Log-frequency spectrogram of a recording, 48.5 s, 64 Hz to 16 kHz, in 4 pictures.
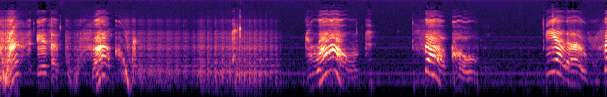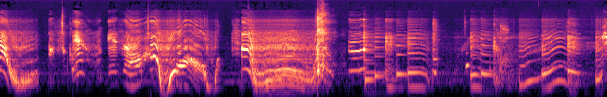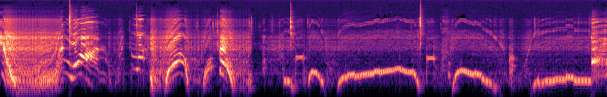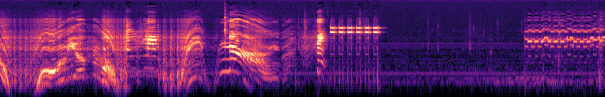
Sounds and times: Inside, small room: 0.0s - 48.5s
Speech: 0.2s - 1.2s, 1.8s - 2.5s, 6.1s - 7.2s, 8.4s - 9.6s, 10.9s - 12.4s, 13.2s - 16.3s, 25.5s - 28.1s, 37.2s - 39.6s, 40.2s - 43.0s.

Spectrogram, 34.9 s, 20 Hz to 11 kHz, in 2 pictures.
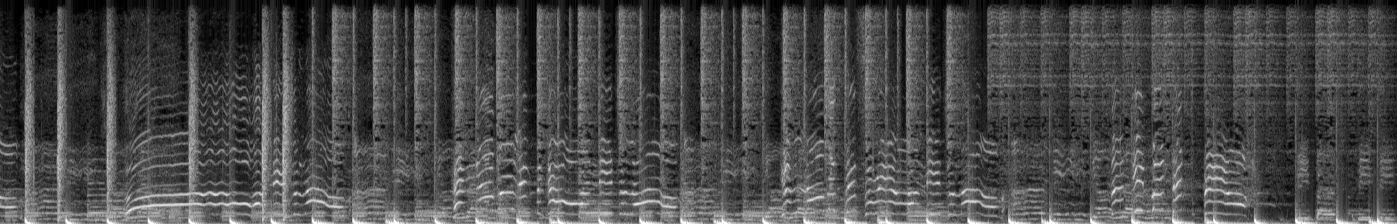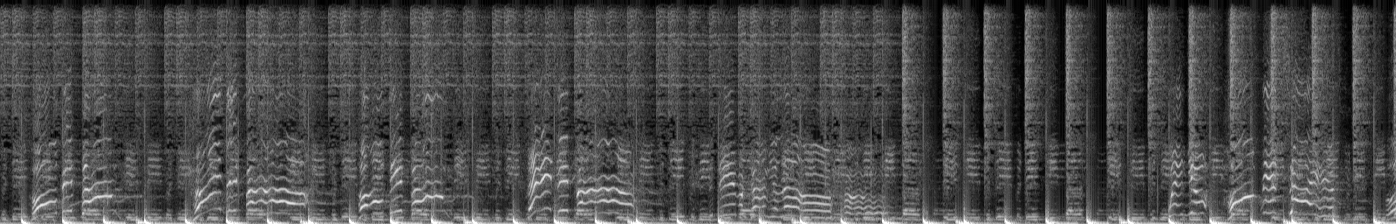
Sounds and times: Electronic music: 0.0s - 34.9s.

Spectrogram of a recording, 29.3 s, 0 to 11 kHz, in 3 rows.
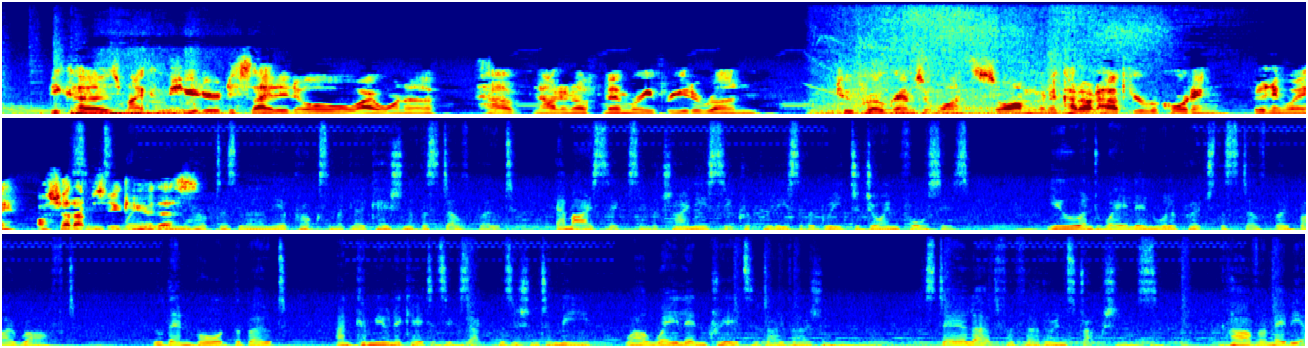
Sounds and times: Music: 0.0s - 29.3s
Speech: 0.4s - 17.0s, 17.6s - 20.1s, 20.7s - 25.8s, 26.5s - 29.3s.

